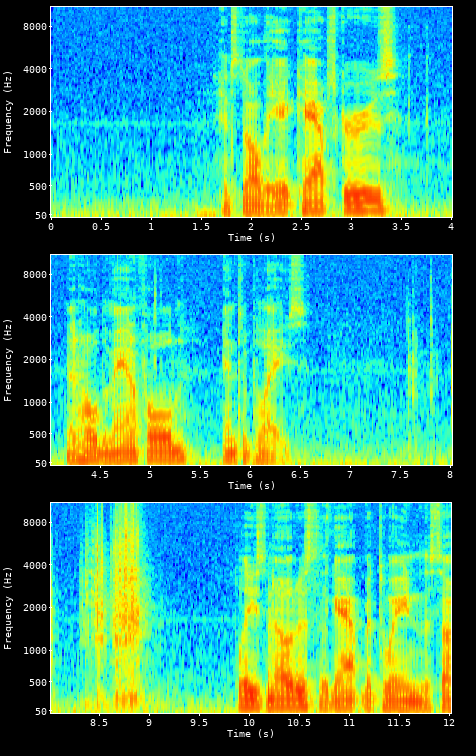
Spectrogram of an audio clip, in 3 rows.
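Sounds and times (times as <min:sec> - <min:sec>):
cordless power driver running: 0:08.3 - 0:09.1.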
